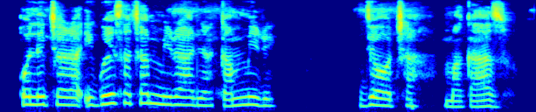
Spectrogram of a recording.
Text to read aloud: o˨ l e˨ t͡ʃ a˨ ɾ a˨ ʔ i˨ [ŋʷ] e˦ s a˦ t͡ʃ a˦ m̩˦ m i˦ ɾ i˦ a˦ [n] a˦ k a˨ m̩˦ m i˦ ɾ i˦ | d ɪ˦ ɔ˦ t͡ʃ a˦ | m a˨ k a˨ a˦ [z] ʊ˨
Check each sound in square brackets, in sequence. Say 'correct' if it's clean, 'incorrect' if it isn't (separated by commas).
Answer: incorrect, incorrect, correct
